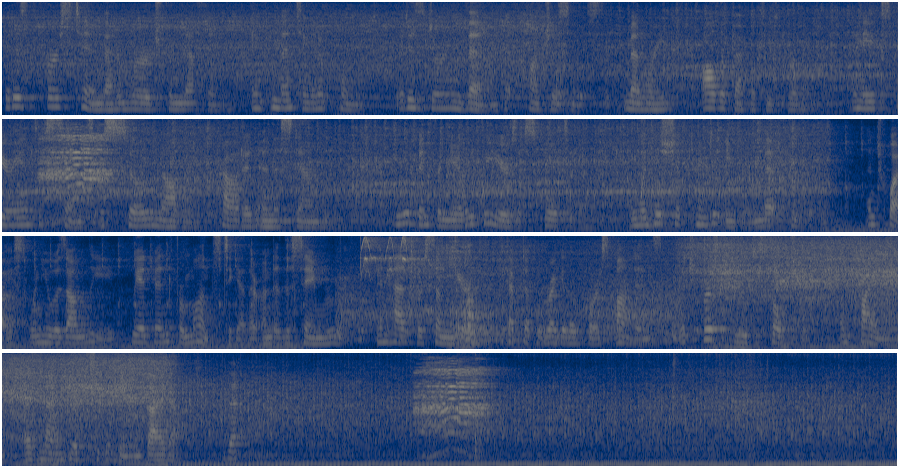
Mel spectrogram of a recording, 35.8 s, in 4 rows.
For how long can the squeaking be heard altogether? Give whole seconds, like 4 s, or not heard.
2 s.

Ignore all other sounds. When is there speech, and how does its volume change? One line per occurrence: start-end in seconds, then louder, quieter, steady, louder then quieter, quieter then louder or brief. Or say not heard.
0.0-29.2 steady.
